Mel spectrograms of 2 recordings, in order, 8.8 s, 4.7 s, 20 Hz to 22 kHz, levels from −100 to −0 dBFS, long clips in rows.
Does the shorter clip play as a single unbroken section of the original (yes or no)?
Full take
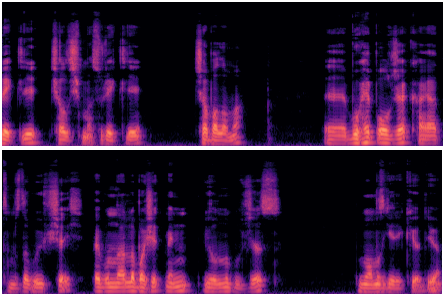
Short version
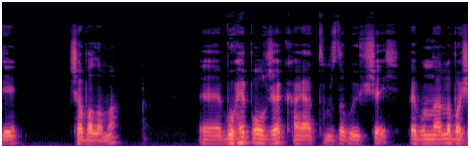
yes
